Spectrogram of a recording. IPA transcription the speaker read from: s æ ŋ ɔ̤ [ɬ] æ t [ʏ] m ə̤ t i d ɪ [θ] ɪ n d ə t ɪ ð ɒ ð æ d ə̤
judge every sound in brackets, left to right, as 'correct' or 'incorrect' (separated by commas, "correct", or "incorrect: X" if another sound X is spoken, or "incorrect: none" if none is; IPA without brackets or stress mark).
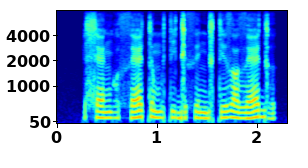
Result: incorrect: θ, incorrect: ə, correct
